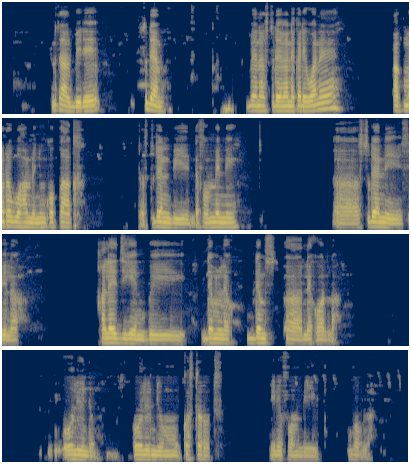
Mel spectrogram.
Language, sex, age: Wolof, male, 25-35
